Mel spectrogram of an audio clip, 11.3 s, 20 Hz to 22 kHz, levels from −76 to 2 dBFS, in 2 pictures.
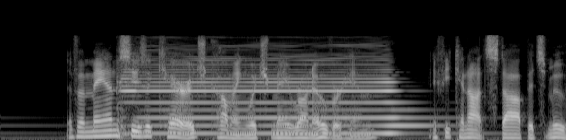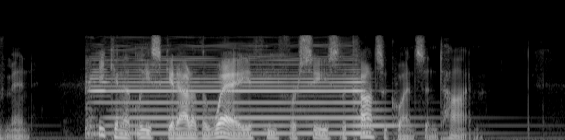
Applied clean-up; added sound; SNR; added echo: none; Bowed string instrument; 3 dB; none.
